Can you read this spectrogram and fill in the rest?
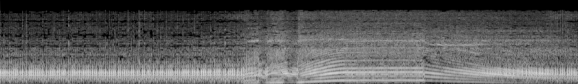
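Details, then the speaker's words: Ported Jonsered 630/266 chainsaw, tuned and warmed up at about 110 degrees, cutting wood: revs sag and drag, slower than a stock saw, pitch recovering unevenly; it won't hold tune, crank or bearing failure suspected, not confirmed. "this is me putting it in the wood you can hear it struggling like slower than a stock saw struggling i did two cuts and that was it guys i knew something was wrong"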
